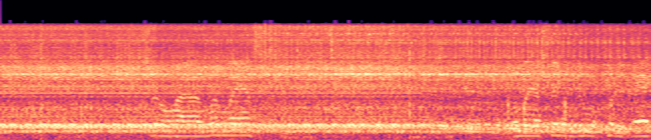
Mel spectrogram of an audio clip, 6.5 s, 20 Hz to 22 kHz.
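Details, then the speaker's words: Old-style Clausing 5900 series lathe: speed-change and back-gear systems running with a steady even whir and light gear chatter at constant pitch, no knocks or grinding; healthy gear train. "the speed changing systems work in the back gear systems work and we'll just show all that functioning there we go all that's working"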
